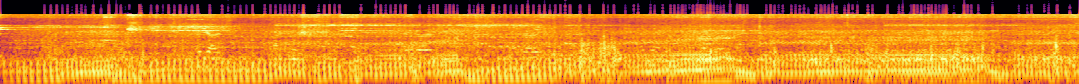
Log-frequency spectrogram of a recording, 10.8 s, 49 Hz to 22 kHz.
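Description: Bajaj Pulsar NS200's single-cylinder engine running as the motorcycle is ridden slowly through traffic, the revs rising and easing a few times.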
